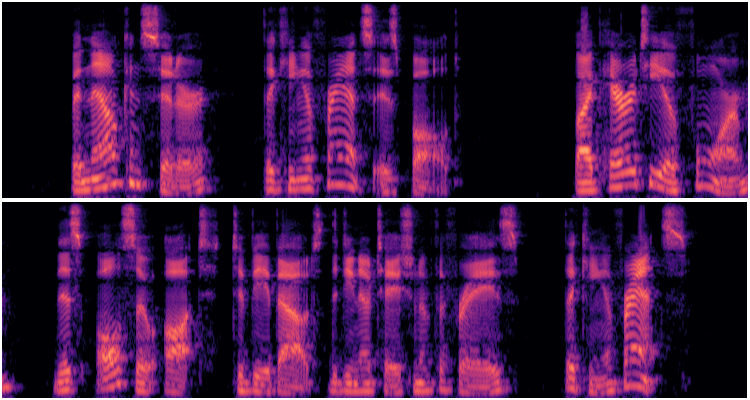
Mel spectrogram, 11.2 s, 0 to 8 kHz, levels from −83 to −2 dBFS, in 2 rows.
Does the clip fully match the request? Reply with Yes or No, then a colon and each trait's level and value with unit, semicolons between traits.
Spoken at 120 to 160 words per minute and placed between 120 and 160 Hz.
Yes: average, 150 wpm; low, 135 Hz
